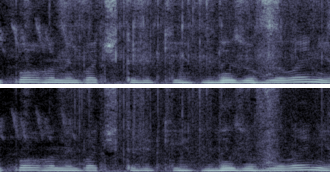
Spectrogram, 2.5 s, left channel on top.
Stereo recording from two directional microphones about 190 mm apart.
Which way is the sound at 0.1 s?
Centre (ahead or behind).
